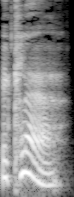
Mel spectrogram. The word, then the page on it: eclair: British English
